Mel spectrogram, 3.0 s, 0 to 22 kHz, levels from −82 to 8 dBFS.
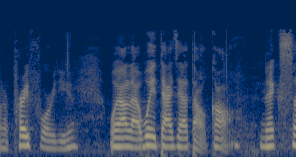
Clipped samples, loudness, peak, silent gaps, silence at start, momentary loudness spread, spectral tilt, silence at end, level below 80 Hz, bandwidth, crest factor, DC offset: under 0.1%; -28 LUFS; -10 dBFS; none; 0 s; 13 LU; -4.5 dB/octave; 0 s; -56 dBFS; 11.5 kHz; 18 dB; under 0.1%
